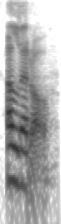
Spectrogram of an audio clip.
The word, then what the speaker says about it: a little: look at a little a little is also linked to sound like a single word a little the stress is on the second syllable the T's and little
